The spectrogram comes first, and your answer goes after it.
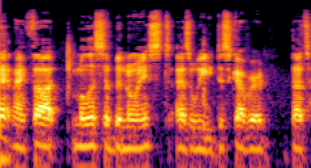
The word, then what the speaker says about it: Benoist: really entertained by it and I thought Melissa Benoist as we discovered that's how you say her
